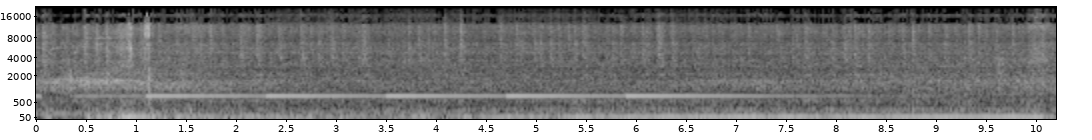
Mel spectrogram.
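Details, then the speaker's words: Engine idling right after a spark plug change: steady hum a touch fast with a thin constant whistle; idle hanging high after start-up, expected to drop back as it usually does; cause not confirmed. "are running a little high hoping she'll drop back down like she usually does"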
